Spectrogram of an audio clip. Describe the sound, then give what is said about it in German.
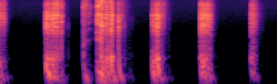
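Someone bites into an almond and chews, producing about seven sharp, crisp crunches at an uneven rhythm with short silent gaps between them. No one speaks. “Wir sehen jetzt ja genau in der Statistik, genau wenn ich jetzt reinbeiße, einmal.”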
